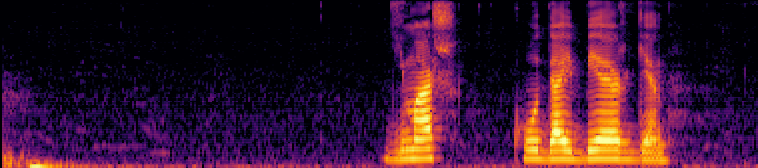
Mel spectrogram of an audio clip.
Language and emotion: Russian, neutral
